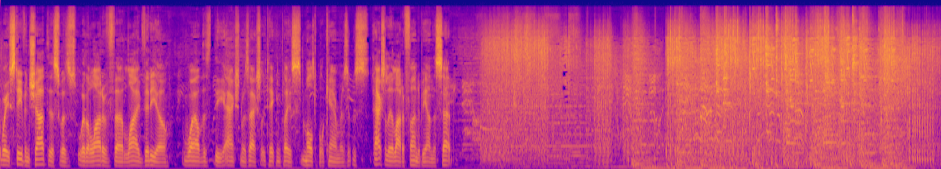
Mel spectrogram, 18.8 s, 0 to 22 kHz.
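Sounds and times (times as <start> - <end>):
speech: 0.0 - 9.8
rapid gunfire in a movie battle scene: 9.5 - 18.8.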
